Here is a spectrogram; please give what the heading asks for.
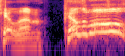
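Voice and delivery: shrill, very high, loud screaming. Voicing the herald in a game scene, who just stands there screaming. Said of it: "stands there and screams".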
